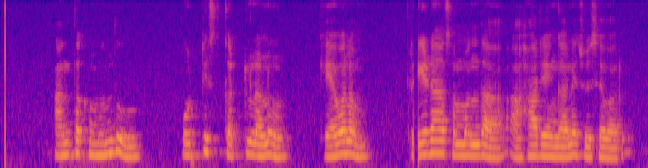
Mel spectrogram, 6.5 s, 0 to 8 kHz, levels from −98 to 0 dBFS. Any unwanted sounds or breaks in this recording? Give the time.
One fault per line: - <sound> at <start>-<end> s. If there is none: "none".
- dropout at 4.1-4.2 s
